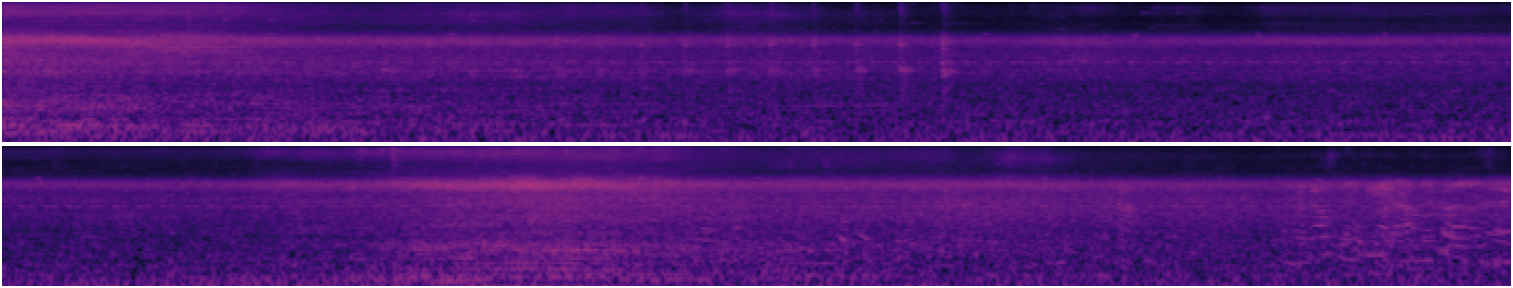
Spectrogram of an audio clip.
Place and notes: Traffic violation, Traffic sound, Driving between the police and the dispute, Bird call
